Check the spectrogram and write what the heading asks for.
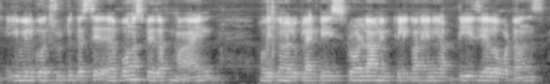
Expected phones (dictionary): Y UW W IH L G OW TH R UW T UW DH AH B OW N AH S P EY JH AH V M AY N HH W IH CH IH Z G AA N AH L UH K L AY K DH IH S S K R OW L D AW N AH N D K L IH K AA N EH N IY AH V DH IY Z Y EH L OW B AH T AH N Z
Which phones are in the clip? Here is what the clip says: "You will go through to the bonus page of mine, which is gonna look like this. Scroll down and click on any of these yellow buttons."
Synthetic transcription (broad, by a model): Y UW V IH L G OW T R UW T UW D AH B OW N AH S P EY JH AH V M AY N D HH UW IH Z G AA N AH L UH K L AY K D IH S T R OW L D AW N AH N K L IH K AA N EH N IY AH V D IY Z Y EH L OW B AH T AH N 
